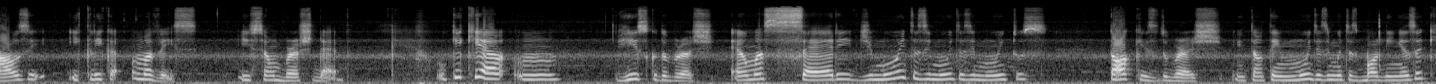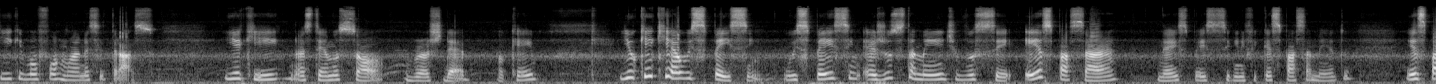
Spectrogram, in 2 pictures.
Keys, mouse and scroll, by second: 1.2 click.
